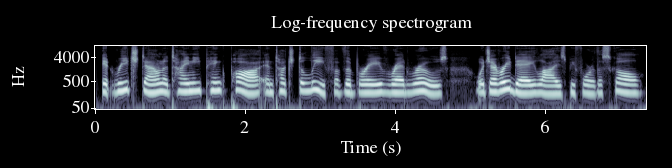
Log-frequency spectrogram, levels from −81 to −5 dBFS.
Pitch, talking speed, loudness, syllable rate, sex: 205 Hz, 190 wpm, -18 LUFS, 4.6 syllables/s, female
